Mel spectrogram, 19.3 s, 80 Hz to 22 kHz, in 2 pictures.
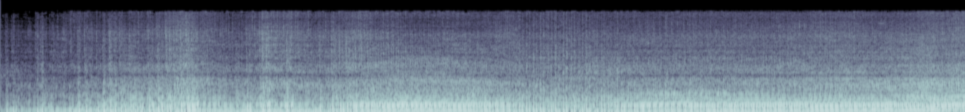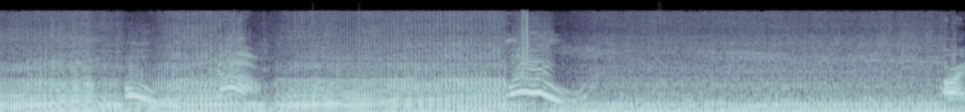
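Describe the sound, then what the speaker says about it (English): A Harley-Davidson Fatboy with a 140ci motor warms up close by, its loud, lumpy idle rumbling steadily while several throttle blips rise and fall near the end. "But it's good just to let the bike warm up."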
